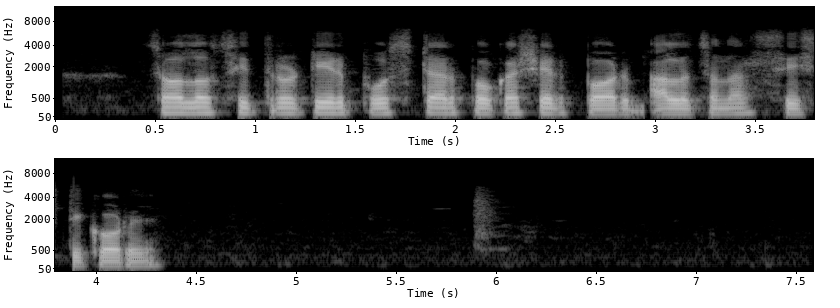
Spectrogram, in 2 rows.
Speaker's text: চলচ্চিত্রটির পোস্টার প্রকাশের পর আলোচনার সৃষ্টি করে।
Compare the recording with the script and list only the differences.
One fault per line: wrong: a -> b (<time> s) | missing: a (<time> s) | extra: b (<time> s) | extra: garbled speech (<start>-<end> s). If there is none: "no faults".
no faults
